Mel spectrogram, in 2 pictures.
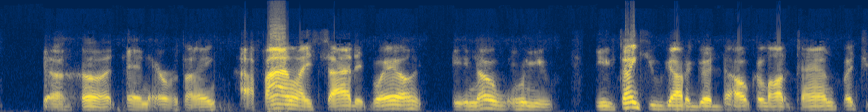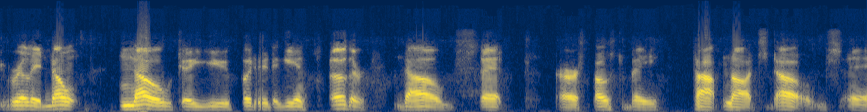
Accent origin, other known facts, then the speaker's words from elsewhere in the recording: Arkansas, United States; I'm originally from Arkansas. I was born and raised there.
